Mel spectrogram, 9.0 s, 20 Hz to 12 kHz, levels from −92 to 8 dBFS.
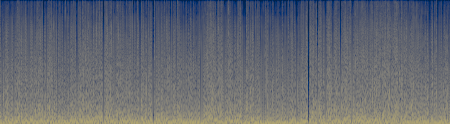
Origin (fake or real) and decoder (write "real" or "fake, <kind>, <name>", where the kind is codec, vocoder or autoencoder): fake, autoencoder, DAC-VAE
